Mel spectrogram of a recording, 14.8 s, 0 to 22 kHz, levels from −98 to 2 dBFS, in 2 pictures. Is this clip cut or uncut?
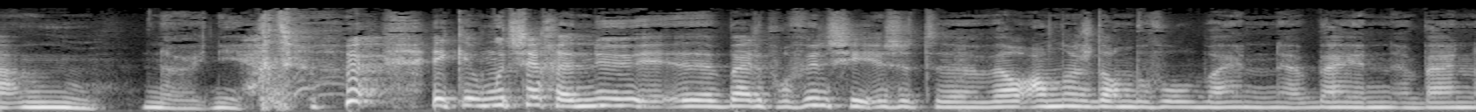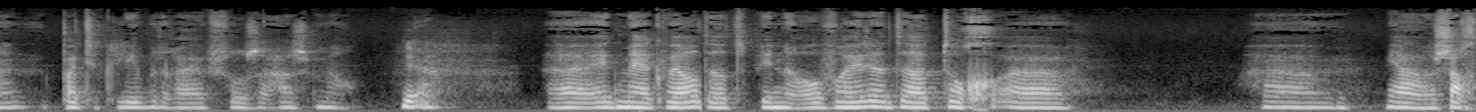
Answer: cut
